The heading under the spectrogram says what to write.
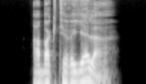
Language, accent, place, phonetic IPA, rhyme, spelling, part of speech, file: German, Germany, Berlin, [abaktəˈʁi̯ɛlɐ], -ɛlɐ, abakterieller, adjective, De-abakterieller.ogg
- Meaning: inflection of abakteriell: 1. strong/mixed nominative masculine singular 2. strong genitive/dative feminine singular 3. strong genitive plural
